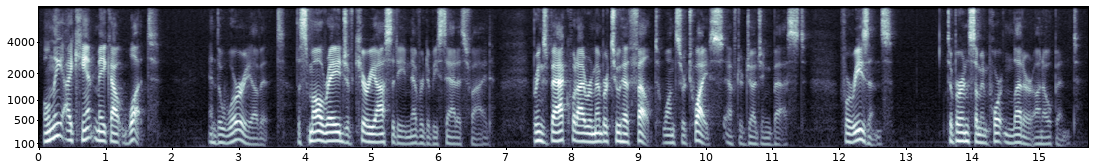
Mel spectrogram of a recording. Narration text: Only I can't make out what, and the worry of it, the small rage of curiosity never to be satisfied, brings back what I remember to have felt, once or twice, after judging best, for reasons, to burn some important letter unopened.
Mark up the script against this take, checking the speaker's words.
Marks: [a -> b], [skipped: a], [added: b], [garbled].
Only I can't make out what, and the worry of it, the small rage of curiosity never to be satisfied, brings back what I remember to have felt, once or twice, after judging best, for reasons, to burn some important letter unopened.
